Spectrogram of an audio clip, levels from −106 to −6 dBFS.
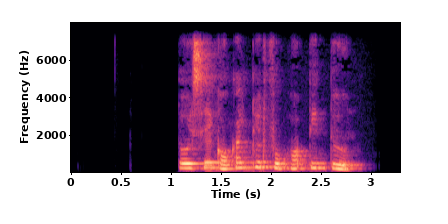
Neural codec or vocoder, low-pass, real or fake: none; 7.2 kHz; real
